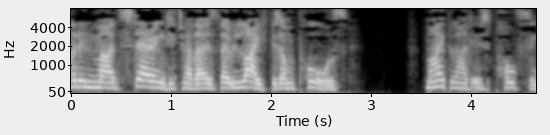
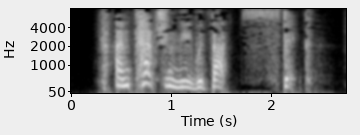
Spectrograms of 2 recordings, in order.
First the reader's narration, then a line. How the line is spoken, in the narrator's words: she exclaims before I can respond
